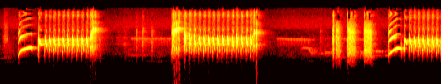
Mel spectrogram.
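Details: White-rumped shama singing energetically in bursts: a quick rising whistle introduces long, fast, buzzy trills of evenly spaced notes lasting over a second each, separated by short quiet gaps and a few sharp harsh notes.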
